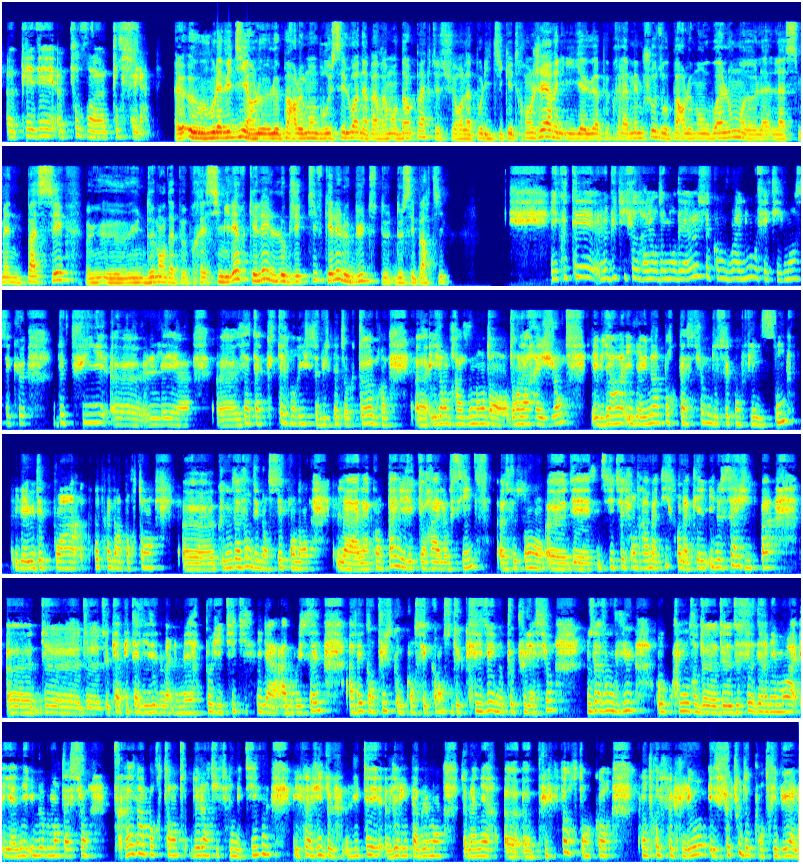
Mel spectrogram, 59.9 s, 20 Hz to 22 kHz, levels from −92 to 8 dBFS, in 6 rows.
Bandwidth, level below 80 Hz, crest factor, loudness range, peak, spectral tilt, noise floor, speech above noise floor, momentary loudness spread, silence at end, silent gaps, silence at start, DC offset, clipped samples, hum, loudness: 12.5 kHz; -64 dBFS; 20 dB; 6 LU; 0 dBFS; -3.5 dB/octave; -69 dBFS; 50 dB; 9 LU; 0 s; none; 0.05 s; under 0.1%; under 0.1%; none; -19 LUFS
